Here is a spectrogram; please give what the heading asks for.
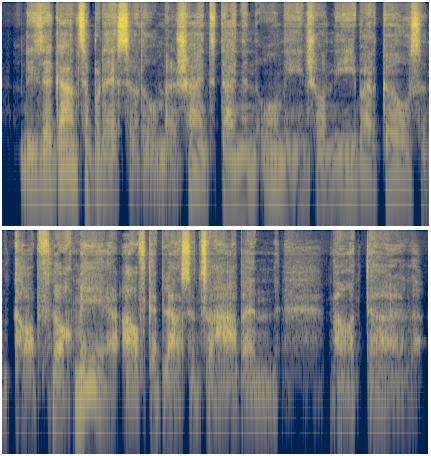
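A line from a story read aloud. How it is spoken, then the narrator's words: Quiet. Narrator (German): sagte Snape leise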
